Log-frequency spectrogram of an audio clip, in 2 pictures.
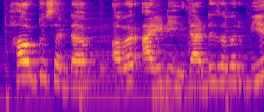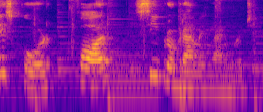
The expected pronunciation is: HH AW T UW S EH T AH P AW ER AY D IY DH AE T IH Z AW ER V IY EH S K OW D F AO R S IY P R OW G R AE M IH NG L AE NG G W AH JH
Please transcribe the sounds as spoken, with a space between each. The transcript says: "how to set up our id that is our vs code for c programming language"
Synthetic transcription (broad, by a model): HH AW T UW S EH T AH P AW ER AY D IY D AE T IH Z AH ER V IY EH S K OW D F AO R S IY P R OW G R AE M IH NG L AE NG G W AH JH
